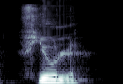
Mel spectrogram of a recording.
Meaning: 1. heating oil, fuel oil 2. diesel
- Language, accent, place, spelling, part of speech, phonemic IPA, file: French, France, Lyon, fioul, noun, /fjul/, LL-Q150 (fra)-fioul.wav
